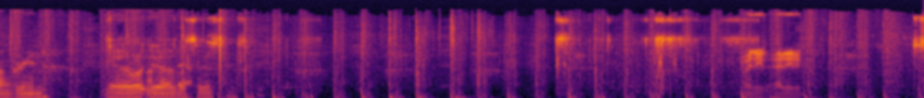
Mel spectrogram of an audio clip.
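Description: Footsteps crunch quickly over snowy ground.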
